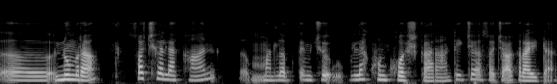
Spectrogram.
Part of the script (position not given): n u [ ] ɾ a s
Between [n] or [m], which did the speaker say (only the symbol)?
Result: m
